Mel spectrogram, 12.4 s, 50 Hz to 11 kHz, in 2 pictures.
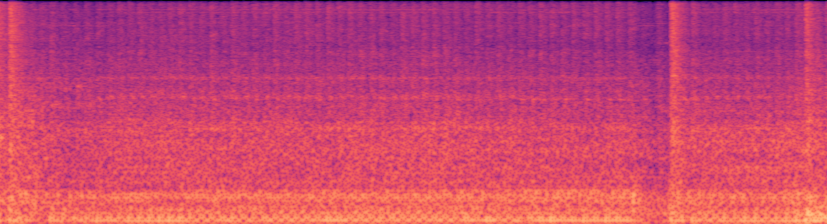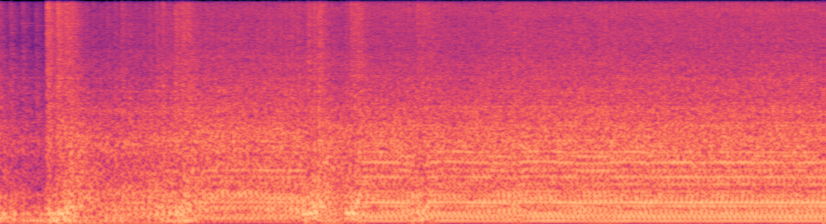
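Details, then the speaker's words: Craftsman LT2000 riding mower, 19.5HP Briggs & Stratton 31P677 500cc single, after head gasket replacement for white smoke, low compression and sputtering: steady even thumping, no misses or knocks; running healthy. "Seems all good to me. I don't see nothing."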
